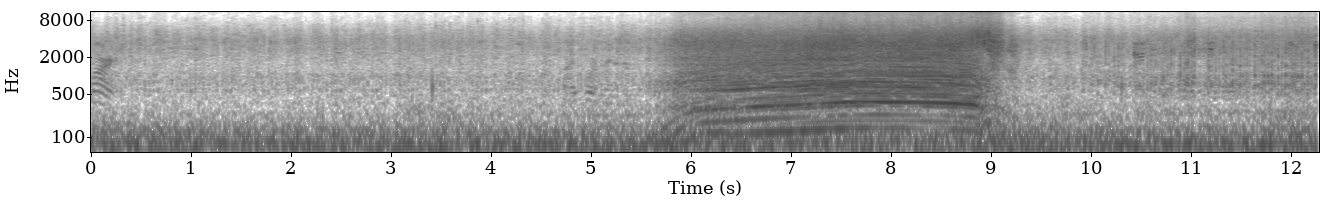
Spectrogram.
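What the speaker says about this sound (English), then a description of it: "Brian Dorsett, left lane in that roadster, taking on Steve Rohrs." A drag racing roadster launches and accelerates hard down the left lane at a bracket race, its engine swelling loud for about three seconds over steady track noise before fading away.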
